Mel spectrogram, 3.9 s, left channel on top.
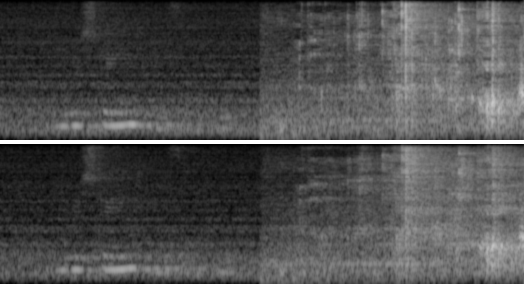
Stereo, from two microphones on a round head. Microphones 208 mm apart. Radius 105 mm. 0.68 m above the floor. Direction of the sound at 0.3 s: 20° left (ahead or behind).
